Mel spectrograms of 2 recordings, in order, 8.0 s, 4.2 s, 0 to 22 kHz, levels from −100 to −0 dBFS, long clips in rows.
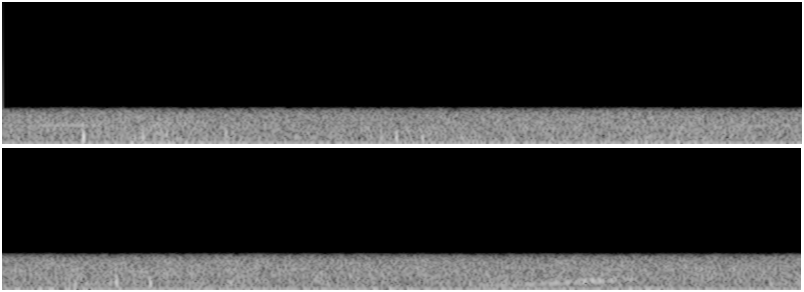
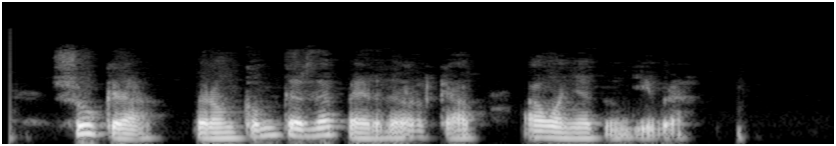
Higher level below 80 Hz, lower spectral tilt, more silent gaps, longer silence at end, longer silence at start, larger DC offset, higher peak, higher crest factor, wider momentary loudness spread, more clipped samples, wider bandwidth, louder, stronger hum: first, -42 dBFS vs -60 dBFS; second, -4.5 dB/octave vs -11.5 dB/octave; neither; second, 0 s vs 0.75 s; second, 0 s vs 0.35 s; first, 1% vs under 0.1%; second, -10 dBFS vs -2 dBFS; first, 24 dB vs 16 dB; second, 4 LU vs 9 LU; neither; second, 1 kHz vs 5.6 kHz; second, -36 LUFS vs -19 LUFS; neither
